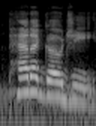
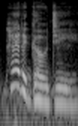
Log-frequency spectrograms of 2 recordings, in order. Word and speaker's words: pedagogy: Callie had to correct me. I thought it was pedagogy.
